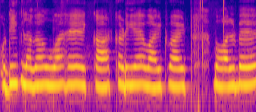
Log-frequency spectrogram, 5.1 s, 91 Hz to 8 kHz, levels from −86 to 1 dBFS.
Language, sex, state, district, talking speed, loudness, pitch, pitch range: Hindi, female, Chandigarh, Chandigarh, 115 wpm, -11 LUFS, 270 Hz, 260-280 Hz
